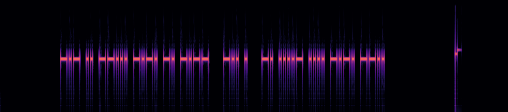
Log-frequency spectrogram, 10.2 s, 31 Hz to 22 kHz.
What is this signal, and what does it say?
Morse code, heard as a keyed tone, about 27 wpm, 700 Hz. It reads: KI7CNY DE N4HCZ
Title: USA Callsign DE Callsign 28wpm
